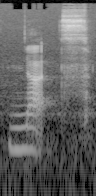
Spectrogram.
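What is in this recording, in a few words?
"nuts", US English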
